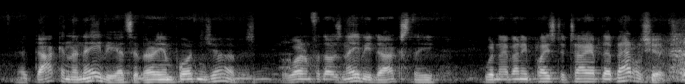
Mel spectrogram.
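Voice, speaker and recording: A man rushes along at a very fast pace, his pitch varying ordinarily as noticeable noise runs behind him. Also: medium pitch for a man. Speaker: quiz show host. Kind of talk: classic radio quiz show banter with contestants. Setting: old radio broadcast recording.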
